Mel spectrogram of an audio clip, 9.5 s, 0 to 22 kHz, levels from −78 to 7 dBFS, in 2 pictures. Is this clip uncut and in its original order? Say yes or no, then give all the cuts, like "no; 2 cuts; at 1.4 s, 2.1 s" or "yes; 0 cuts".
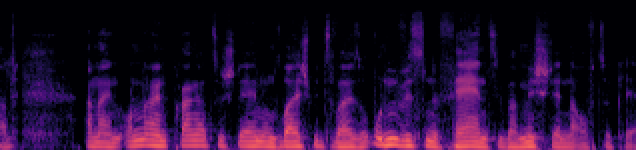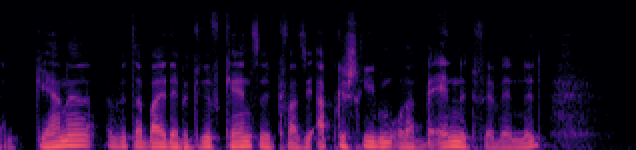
no; 3 cuts; at 2.1 s, 5.0 s, 6.8 s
